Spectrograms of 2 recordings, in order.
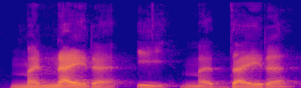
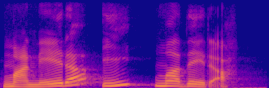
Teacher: Agora quero falar sobre dois ditongos espanhóis que normalmente correspondem a uma só vogal portuguesa e dois ditongos portugueses que normalmente correspondem a uma só vogal espanhola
